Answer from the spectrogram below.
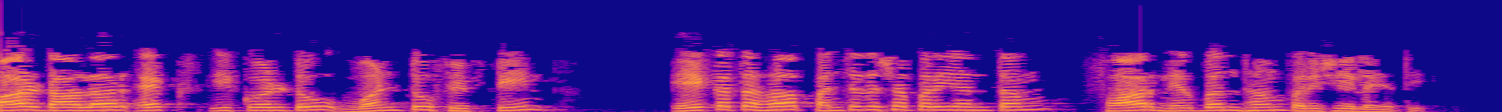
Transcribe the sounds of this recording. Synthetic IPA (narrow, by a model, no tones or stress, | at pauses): aːɾɖaːlɐɾeksiːkʋɐlʈuʋɐnʈupʰipʰʈiːn | eːkɐt̪ɐɦɐpɐɲt͡ʃɐd̪ɐʃɐpɐɾijɐnt̪ɐm | pʰaːɾniɾbɐnd̪ʱɐmpɐɾiʃiːlɐjɐt̪ḭ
